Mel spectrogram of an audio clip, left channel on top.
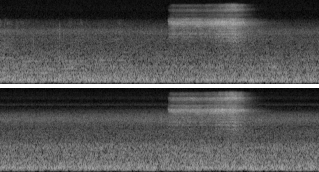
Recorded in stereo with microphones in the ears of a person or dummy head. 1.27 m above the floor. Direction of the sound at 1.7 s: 25° right (ahead or behind).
